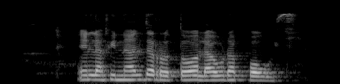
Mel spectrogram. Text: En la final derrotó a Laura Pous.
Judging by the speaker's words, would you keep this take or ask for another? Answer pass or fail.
fail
